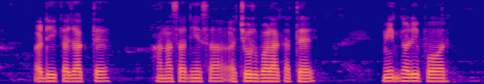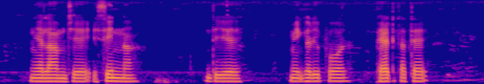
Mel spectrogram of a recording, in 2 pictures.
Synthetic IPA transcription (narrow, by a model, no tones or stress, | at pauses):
ə̰ɖikad͡ʒaːk̚t̪e | hanasanĩẽsaə̰t͡ʃuɽbaɽakat̪ɛ | mit̪̚ɡʱəɽipɔɾ | nɛlaːmd͡ʒeɪsinːa | d̪ije | mit̪̚ɡʱəɽipɔɾ | pʰɛːʈkat̪ɛ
